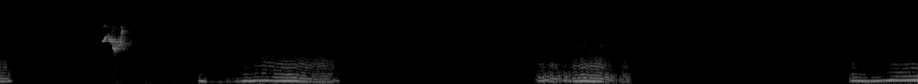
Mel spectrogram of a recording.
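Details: A sleeping pet cat gives low, fluttering, buzzy snores at about 19 a minute, with one loud parakeet peep near the start: ordinary cat snoring.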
